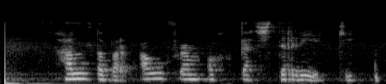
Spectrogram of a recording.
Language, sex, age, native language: Icelandic, male, 8, Icelandic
